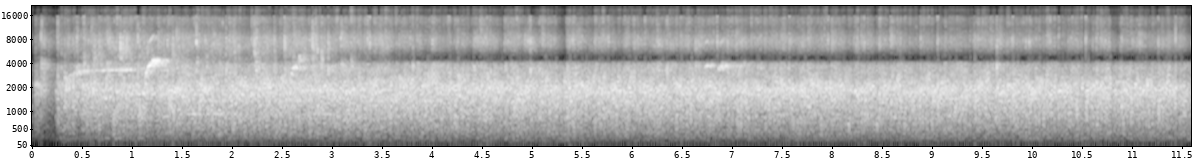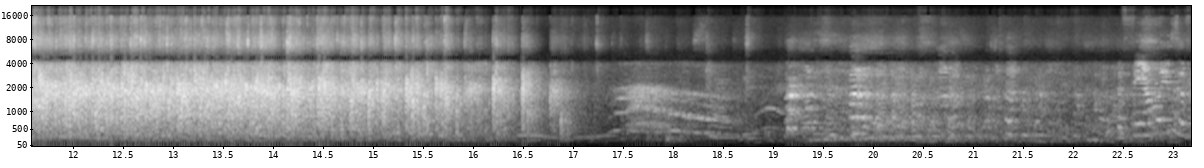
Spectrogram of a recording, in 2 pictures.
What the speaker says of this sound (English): Please join me in a round of applause to celebrate the accomplishments of these two Eagle Scouts.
